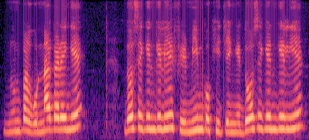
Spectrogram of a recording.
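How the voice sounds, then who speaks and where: A woman teaching Quran recitation step by step, spelling out letters and then reciting each word slowly and drawn out. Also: fairly high pitch, warm tone.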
